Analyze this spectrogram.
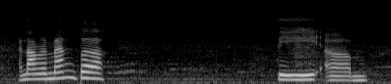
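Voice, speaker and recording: Speaking with a British accent, a woman with a fairly high pitch moves through very wide pitch swings. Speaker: film producer. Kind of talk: interview answer.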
